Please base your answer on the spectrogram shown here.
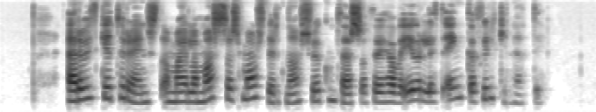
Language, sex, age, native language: Icelandic, female, 20-29, Icelandic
